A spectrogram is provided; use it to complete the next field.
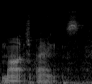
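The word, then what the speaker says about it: Marjoribanks: poopies really expect people to uh pronounce uh marjorie banks as march banks but i do expect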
